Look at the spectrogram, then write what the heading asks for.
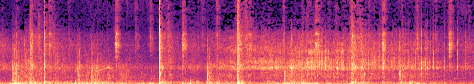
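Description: Fireworks display: aerial shells bursting one after another in sharp bangs over a continuous low rumble of booms. The loudest bangs come about three and five seconds in.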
